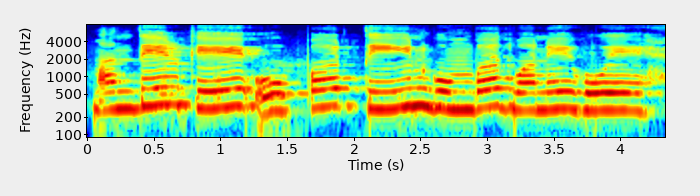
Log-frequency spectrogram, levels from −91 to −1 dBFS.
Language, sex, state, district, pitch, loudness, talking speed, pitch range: Hindi, female, Rajasthan, Jaipur, 280 Hz, -11 LUFS, 110 wpm, 270-310 Hz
